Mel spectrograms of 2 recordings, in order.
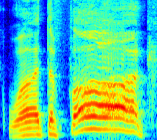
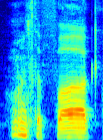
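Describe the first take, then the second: First: High, long drawn-out yell; loud, stretched howl of disbelief; screamed exasperation. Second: Said in the usual way. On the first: Acted. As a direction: scream each word slowly in outrage. Repeats it as a scream.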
